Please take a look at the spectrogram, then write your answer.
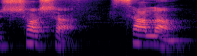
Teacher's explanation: এই ব্যঞ্জনগুলো দুটা বাক প্রত্যঙ্গ কাছাকাছি এসে বায়ু ঘর্ষণ সৃষ্টি করে উচ্চারিত হয়। যেমন শশা, সালাম, অর্থাৎ এই যে একটু ঘর্ষণ দিয়ে উচ্চারিত হয়। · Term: উৎস ব্যঞ্জন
